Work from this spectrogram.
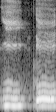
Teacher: ই, এ, এইগুলো উচ্চারণের সময় দেখবেন জিহ্বা কোথায় রয়েছে, জিহ্বা সামনের দিকে এগিয়ে আসছে। জিহ্বা কোন দিকে এগিয়ে আসছে, সামনের দিকে এগিয়ে আসছে।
